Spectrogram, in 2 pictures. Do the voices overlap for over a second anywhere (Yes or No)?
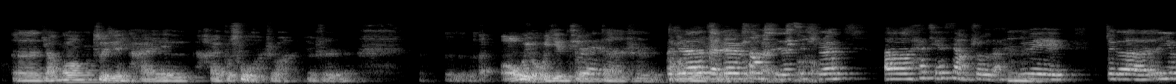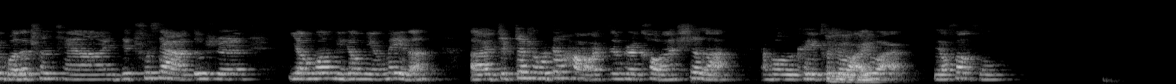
Yes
